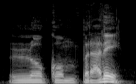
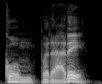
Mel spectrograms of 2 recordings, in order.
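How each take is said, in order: First: Lo compraré, slowly, final ré stressed; slow stressed final syllable. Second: Said in the usual way. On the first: Shown as a demonstration. Teacher slowly stresses ré of compraré for class. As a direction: lean on the ré at the end of compraré, slowly. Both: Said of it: "on insiste sur re".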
